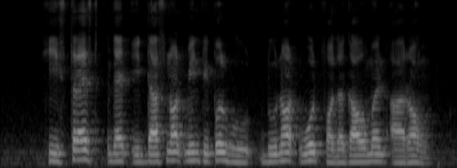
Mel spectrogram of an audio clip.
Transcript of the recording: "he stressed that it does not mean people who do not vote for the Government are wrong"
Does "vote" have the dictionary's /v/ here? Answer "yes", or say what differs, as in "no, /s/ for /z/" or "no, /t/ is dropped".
no, /w/ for /v/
